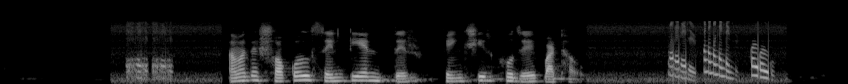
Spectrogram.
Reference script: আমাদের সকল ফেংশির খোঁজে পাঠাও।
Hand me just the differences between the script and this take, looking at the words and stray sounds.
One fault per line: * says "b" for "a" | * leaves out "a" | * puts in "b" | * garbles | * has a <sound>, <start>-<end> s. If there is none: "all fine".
* has a laugh, 1.3-1.7 s
* puts in "সেন্টিয়েন্টদের"
* has a chirp, 6.7-7.8 s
